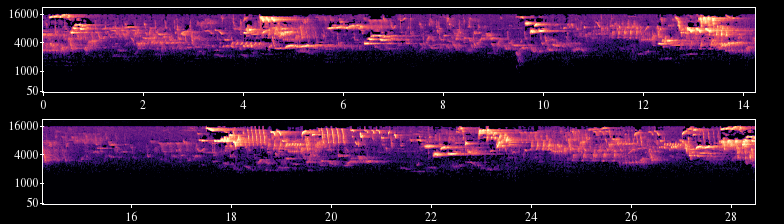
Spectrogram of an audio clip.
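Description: Faint, high-pitched bird-like chirping and twittering that comes in clusters every few seconds, with nothing in the low range.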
